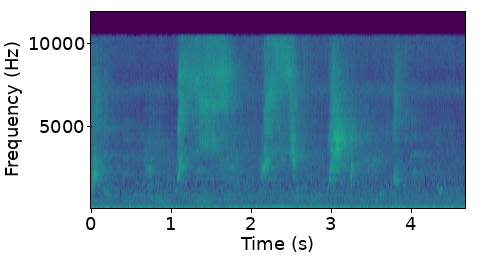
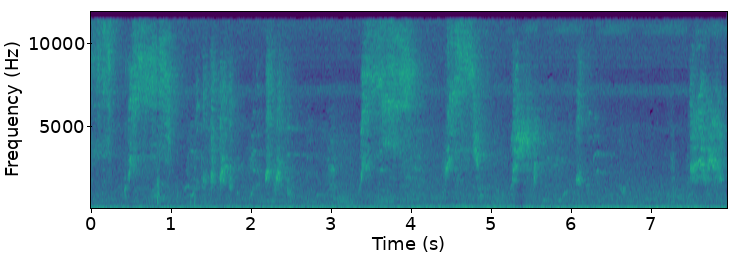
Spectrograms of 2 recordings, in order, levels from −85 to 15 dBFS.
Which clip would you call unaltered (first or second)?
second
